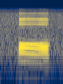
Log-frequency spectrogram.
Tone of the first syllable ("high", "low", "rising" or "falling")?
low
